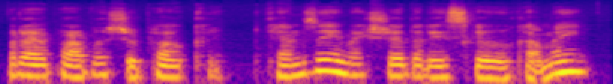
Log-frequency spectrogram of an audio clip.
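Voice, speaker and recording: A woman's voice: lowish voice, fast, darkish tone. A woman streaming games, chatting casually, laughing often and swearing freely. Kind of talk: casual game-stream chat.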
